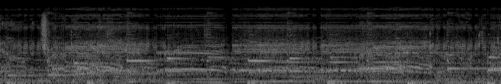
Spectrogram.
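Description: Dreamcast game Cool Herders with sheep bleating amid busy game music and effects, the bleats recurring at irregular points over a steady loud backing track.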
